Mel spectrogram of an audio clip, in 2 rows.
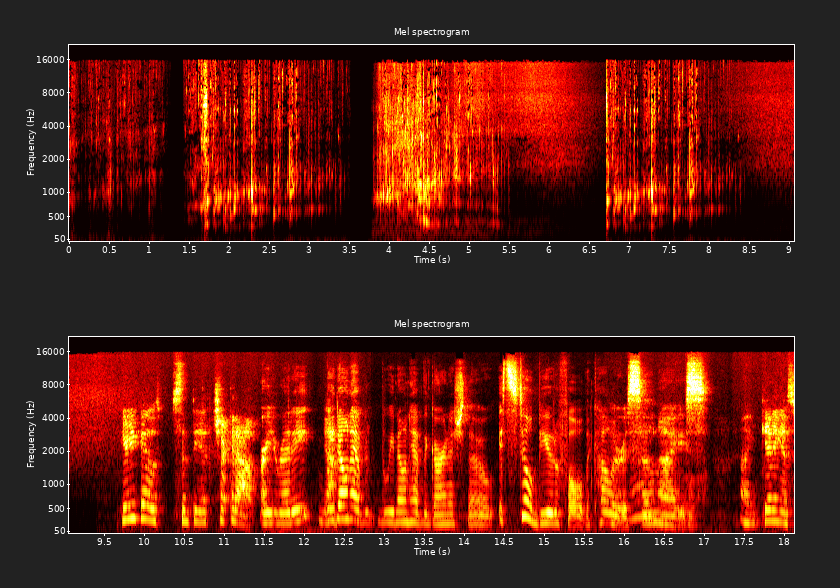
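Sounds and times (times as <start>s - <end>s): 
cocktail strained and poured into glasses: 0.0s - 6.1s, 6.7s - 8.4s
sparkling water poured and fizzing: 0.2s - 10.2s
speech: 9.7s - 18.1s.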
